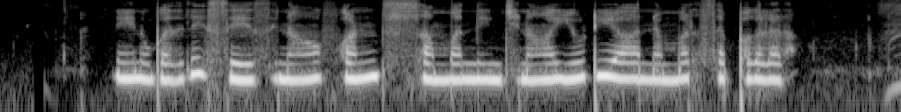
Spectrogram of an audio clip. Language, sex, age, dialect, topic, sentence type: Telugu, female, 18-24, Southern, banking, question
